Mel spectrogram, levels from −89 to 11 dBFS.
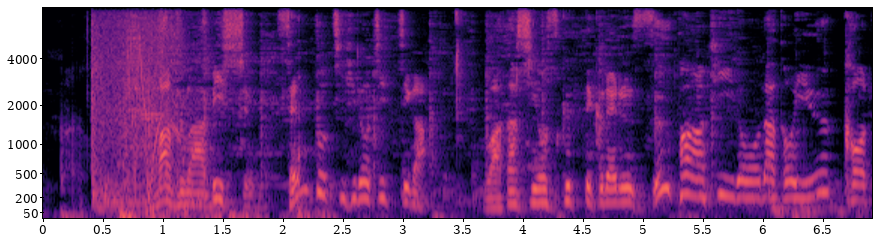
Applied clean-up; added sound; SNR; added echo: classical method log-MMSE.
